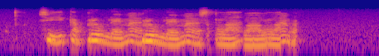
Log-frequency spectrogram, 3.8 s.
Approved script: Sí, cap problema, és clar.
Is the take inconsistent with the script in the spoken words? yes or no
yes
